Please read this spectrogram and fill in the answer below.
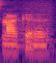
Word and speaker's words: Sokka: My name's Sokka. It rhymes with Akka.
